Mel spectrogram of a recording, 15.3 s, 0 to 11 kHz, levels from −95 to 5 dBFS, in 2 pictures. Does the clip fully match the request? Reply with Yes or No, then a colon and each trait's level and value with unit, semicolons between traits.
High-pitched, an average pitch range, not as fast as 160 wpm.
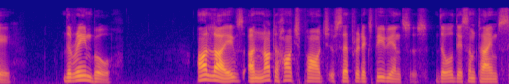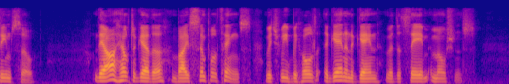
No: low, 130 Hz; average, 3.3 semitones; average, 140 wpm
